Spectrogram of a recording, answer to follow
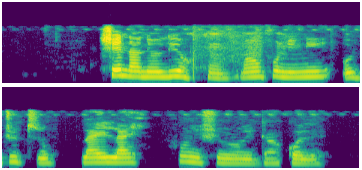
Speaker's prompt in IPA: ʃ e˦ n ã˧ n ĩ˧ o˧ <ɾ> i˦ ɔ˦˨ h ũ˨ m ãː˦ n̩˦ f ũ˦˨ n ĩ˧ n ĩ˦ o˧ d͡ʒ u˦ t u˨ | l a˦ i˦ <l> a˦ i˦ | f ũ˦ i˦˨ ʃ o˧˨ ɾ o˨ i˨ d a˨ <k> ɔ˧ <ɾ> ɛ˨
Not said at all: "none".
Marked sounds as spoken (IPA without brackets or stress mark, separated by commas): l, l, k, l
